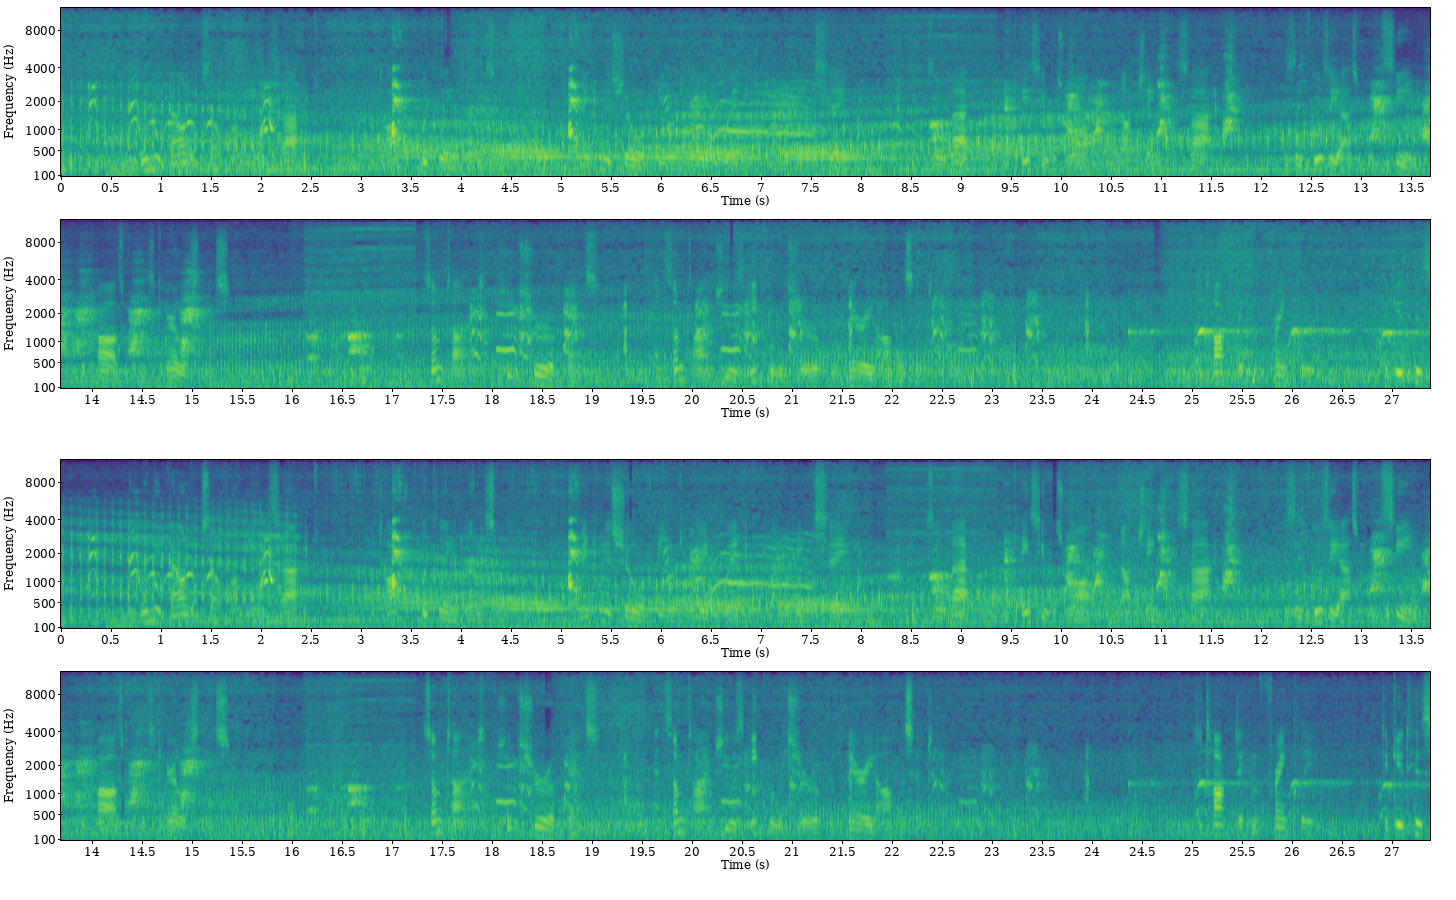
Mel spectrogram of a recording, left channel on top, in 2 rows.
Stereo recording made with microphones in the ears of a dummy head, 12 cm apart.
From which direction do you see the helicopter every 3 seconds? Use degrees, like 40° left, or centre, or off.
60° right, 30° right, 20° left, 50° left, 60° left, 70° left, 70° left, 80° left, 80° left.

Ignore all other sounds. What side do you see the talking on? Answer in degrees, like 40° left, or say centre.
40° right.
